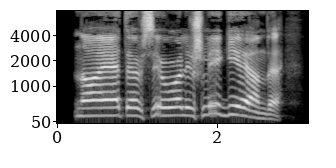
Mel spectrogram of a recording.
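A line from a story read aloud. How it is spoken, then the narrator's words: Moaning. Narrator (Russian): простонал Финли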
